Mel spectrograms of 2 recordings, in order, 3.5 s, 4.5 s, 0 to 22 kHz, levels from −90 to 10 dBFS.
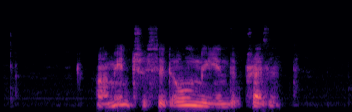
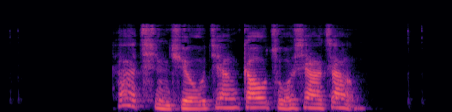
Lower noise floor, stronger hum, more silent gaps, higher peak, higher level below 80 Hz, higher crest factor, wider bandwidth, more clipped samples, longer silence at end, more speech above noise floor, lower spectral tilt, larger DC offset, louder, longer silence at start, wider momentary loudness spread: about the same, -77 dBFS vs -79 dBFS; neither; neither; second, -14 dBFS vs -8 dBFS; second, -82 dBFS vs -74 dBFS; about the same, 20 dB vs 22 dB; second, 8 kHz vs 9.4 kHz; neither; second, 0.75 s vs 0.9 s; second, 46 dB vs 52 dB; about the same, -5.5 dB/octave vs -5 dB/octave; neither; second, -32 LUFS vs -28 LUFS; second, 0.95 s vs 1.15 s; first, 14 LU vs 9 LU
